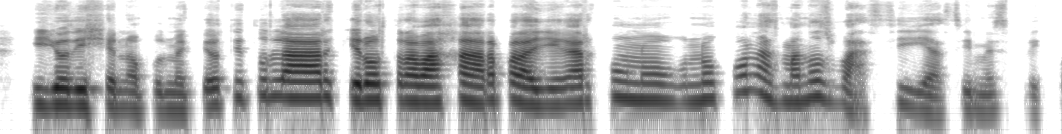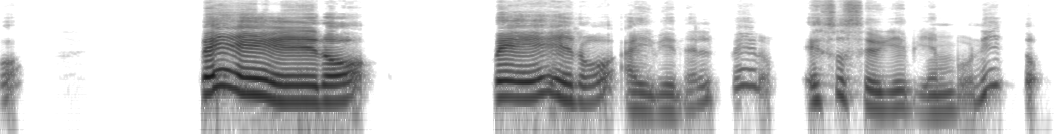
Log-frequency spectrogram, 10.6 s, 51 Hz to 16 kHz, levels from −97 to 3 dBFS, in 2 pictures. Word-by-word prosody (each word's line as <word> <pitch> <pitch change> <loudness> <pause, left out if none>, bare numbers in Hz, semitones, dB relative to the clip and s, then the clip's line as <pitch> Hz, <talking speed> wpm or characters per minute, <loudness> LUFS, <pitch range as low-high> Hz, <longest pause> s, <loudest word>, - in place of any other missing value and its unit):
y 180 -1 -10
yo 185 0 +3
dije: 175 0 -2
"No, 155 -3 -11
pues, 150 0 -15
me 145 -1 -11
quiero 175 +3 -7
titular, 245 +1 +2
quiero 220 -1 +3
trabajar 210 0 +3
para 210 -4 +2
llegar 185 +3 -4
con 245 -2 -7
no 220 0 -8
con 315 +7 -10
las 270 -5 -5
manos 215 +3 -6
vacías", 155 -5 -13
¿sí 155 - -17
me 140 - -17
explico?, 145 - -24 0.9
pero, 230 - +4 0.6
pero 245 -3 0
ahí 150 -2 -12
viene 140 -1 -16
el 215 - -19
pero, 405 0 -17
eso 215 +6 -12
se 180 -8 -11
oye 155 +1 -10
bien 140 -2 -15
bonito. 435 - -17
210 Hz, 180 wpm, -19 LUFS, 170-245 Hz, 0.9 s, pero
